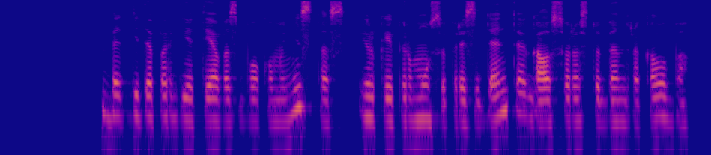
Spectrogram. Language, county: Lithuanian, Vilnius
